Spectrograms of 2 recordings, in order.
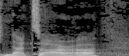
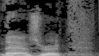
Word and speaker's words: Nazara: Nazareth is not really the right pronunciation. The Hebrew word for the town is Nazara, but of course they couldn't pronounce it. The Greeks couldn't pronounce it as that, and so they pronounced it Nazareth.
